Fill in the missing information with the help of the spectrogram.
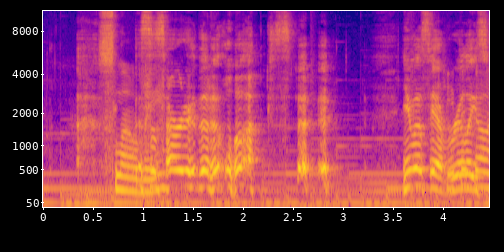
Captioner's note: laughs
